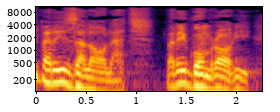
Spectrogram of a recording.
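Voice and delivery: ordinary delivery

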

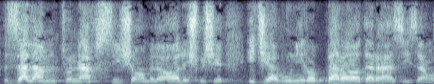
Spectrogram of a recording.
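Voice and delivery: ordinary talk

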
